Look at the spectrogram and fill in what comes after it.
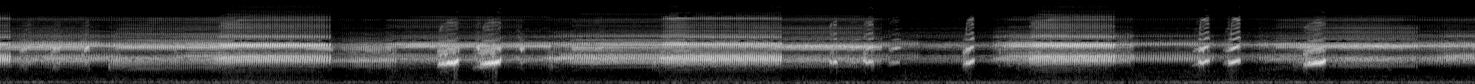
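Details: Frogs in full chorus at a farm: layered trilling calls that swell and fade in long bursts, punctuated by several brief, sharp upswept notes from nearer callers.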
